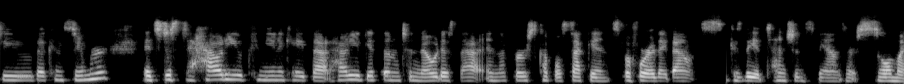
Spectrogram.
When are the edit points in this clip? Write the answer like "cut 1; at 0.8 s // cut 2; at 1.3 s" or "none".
cut 1; at 7.2 s

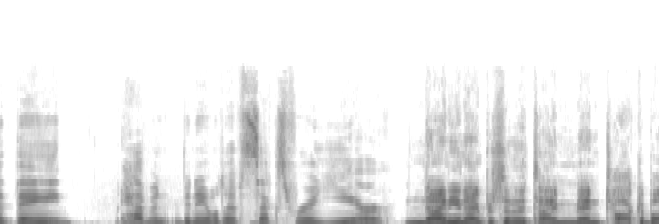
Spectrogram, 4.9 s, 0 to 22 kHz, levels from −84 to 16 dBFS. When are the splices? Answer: cut 1; at 2.9 s

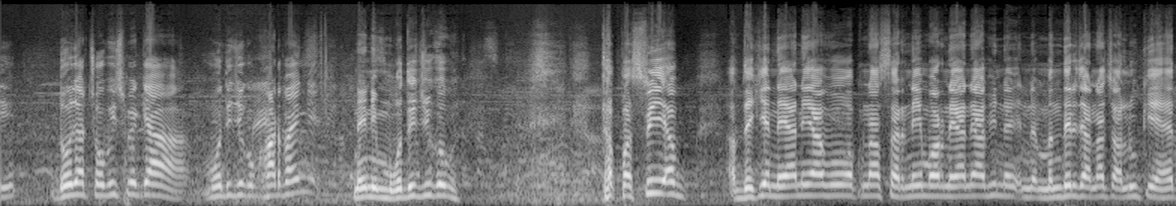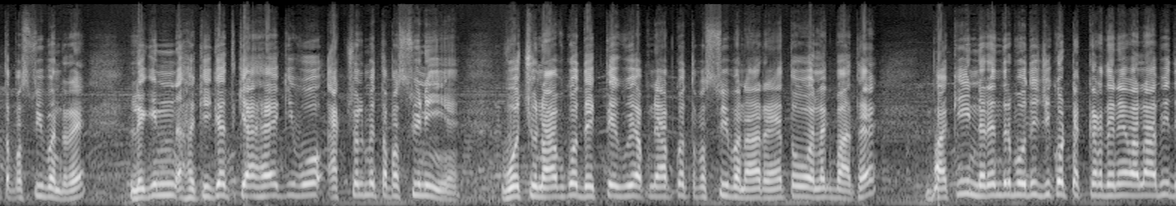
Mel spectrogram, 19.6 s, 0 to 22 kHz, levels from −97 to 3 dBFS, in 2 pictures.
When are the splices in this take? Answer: none

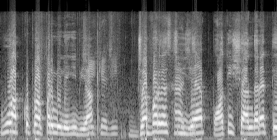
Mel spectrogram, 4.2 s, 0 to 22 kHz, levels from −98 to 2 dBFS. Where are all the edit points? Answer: none

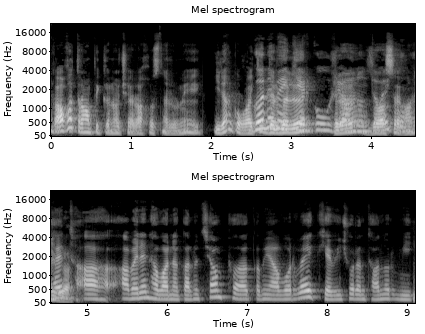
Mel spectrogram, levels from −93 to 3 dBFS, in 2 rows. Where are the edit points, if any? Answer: cut 1; at 1.9 s

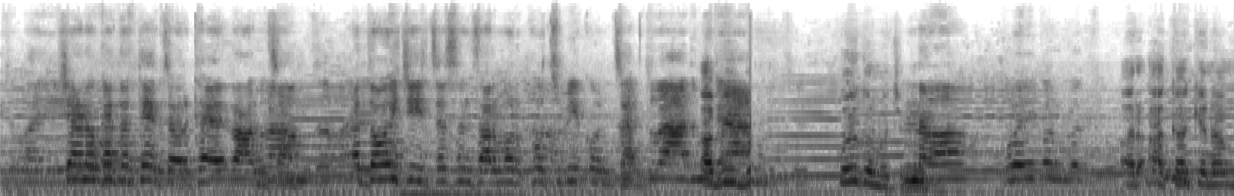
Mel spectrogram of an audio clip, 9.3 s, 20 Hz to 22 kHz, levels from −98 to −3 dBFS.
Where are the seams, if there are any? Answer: cut 1; at 5.6 s

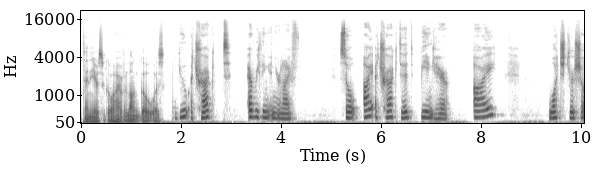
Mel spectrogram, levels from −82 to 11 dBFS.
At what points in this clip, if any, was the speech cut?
cut 1; at 1.9 s

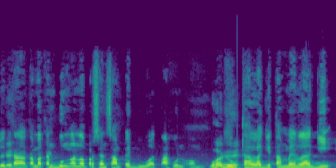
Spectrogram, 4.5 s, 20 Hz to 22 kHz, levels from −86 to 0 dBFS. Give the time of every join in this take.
cut 1; at 3.2 s

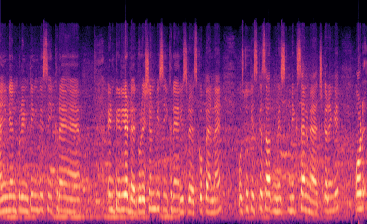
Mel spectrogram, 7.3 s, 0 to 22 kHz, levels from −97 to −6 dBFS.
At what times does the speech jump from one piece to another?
cut 1; at 3.6 s

